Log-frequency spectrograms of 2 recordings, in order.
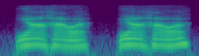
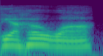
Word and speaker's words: Yahowah: camp by those showing great hostility, and, then, Yahowah, the proper pronunciation of Yahowah, our Eloah, God as directed in his Torah,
